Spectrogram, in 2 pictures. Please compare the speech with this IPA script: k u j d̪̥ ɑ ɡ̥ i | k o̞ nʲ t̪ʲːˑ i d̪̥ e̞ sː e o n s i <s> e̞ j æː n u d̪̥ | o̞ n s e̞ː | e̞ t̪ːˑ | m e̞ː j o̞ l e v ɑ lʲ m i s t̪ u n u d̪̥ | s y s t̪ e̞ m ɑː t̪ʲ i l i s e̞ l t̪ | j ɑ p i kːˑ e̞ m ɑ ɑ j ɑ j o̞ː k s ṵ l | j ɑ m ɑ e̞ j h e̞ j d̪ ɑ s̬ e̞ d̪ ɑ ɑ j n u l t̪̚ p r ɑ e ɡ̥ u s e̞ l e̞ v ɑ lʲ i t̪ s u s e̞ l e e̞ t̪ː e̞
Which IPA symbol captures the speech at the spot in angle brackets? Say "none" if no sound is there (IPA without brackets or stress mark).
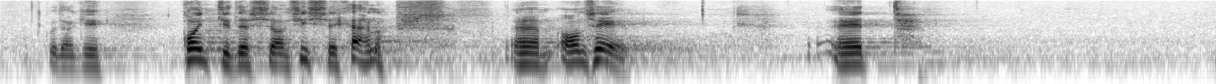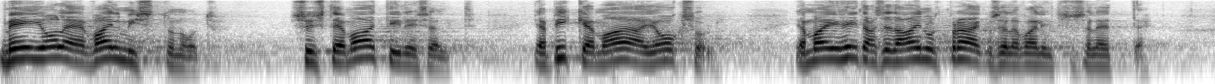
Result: sː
